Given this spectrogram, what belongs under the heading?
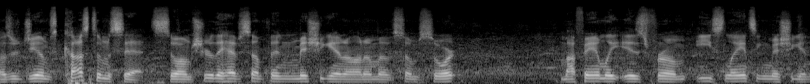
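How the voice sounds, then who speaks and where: A man with a Texan accent at medium pitch, moderate pace and monotone, flat intonation amid noticeable background noise. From Texas (Vernon, on the Red River). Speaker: cornhole commentator. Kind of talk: live commentary. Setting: livestreamed tournament.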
